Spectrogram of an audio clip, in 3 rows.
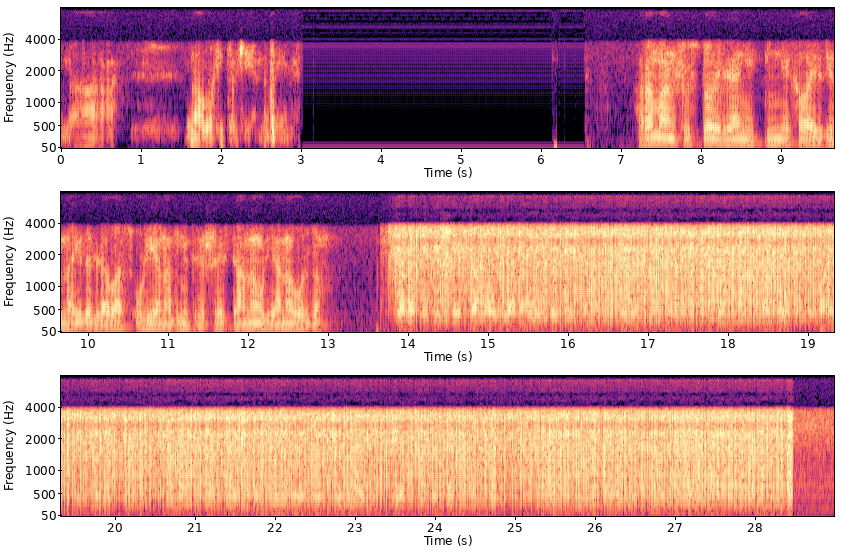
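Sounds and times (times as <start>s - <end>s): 
speech: 0.2s - 0.8s, 1.6s - 2.8s, 7.2s - 13.0s
radio static crackle on a received radio transmission: 13.6s - 28.6s.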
